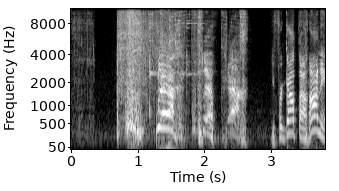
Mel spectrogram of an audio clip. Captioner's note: spitting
